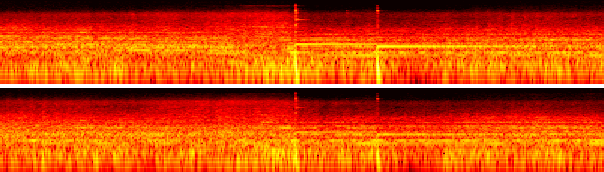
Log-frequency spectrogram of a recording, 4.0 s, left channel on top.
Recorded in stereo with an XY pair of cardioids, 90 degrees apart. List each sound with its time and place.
2.0 s a doorbell: 50° left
